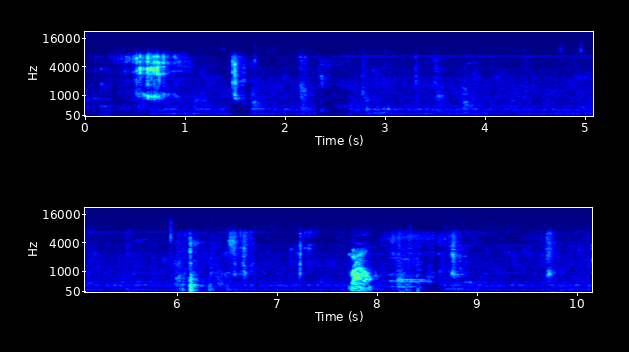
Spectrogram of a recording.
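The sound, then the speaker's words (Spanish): Crunchy chewing of flaky, completely crisp baklava, with irregular crisp bites and a few louder crackling crunches standing out over a low steady background hum. “El baklava. Que está crujiente, completamente crujiente.”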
